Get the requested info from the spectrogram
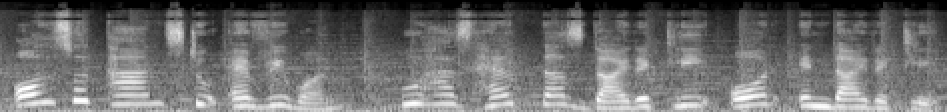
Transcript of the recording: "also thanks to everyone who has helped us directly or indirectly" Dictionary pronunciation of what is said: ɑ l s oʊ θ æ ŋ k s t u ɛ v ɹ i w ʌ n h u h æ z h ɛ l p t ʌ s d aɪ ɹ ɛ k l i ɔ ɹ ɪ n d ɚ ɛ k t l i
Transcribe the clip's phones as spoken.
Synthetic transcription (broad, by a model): ɑ l s oʊ t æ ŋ k s t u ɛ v ɹ i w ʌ n h u h æ z h ɛ l p t ʌ s d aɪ ɹ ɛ k l i ɔ ɹ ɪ n d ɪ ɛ k t l i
